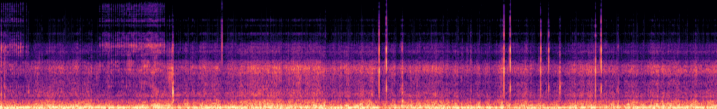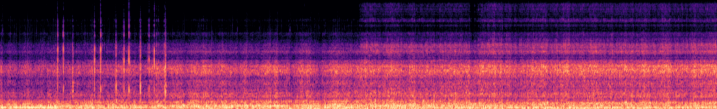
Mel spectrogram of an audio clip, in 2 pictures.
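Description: A vehicle's engine running steadily at road speed, with wind and road noise on a low-mounted action camera. A few sharp clicks or ticks come through in the middle.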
